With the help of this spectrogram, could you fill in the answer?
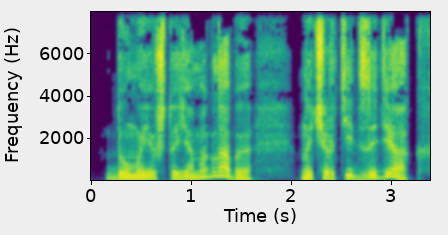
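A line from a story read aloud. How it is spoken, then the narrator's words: Uncertain lady. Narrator (Russian): неуверенно сказала леди Катрин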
